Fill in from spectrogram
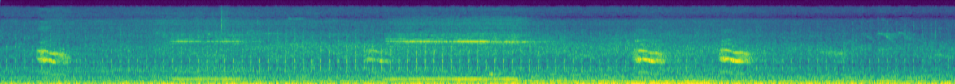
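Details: A bird calls repeatedly with short, harsh, caw-like notes scattered across the stretch, several in quick pairs. A constant low mechanical drone and steady humming tones run underneath, like an engine or passing aircraft.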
